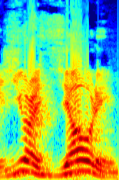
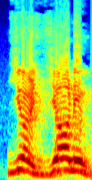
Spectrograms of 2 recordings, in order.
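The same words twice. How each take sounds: First: Said in the usual way. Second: Yelling punched much higher and louder; stress on yelling. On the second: Real, not acted. Calling out protesters who shout at drivers, stress on yelling. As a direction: hit the word yelling hard, pitch jumping up.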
